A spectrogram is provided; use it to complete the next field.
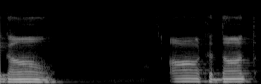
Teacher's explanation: ऐसे स्वरों का उच्चारण नाक और मुंह से होता है और उच्चारण में लघुता रहती है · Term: अनुनासिक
